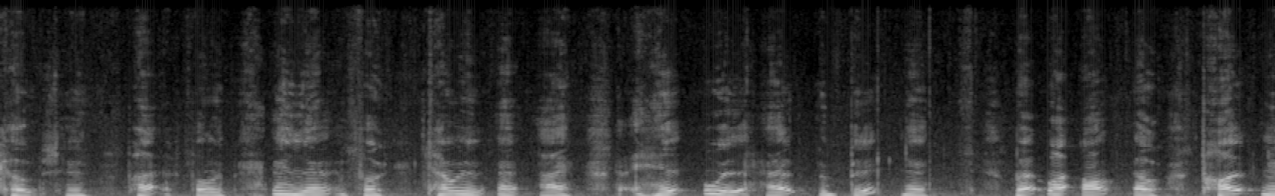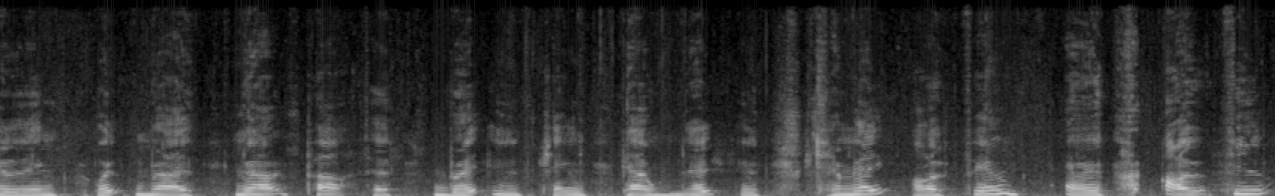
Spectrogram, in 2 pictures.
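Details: Adult man with cerebral palsy; dysarthric speech is inferred rather than stated.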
